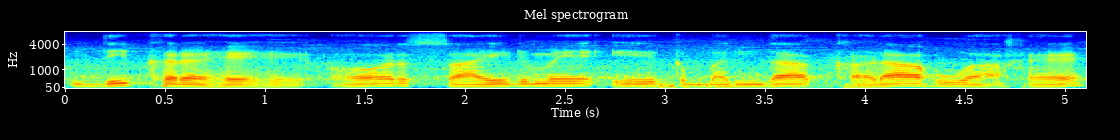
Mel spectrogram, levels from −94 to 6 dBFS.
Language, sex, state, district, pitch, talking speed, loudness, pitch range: Hindi, male, Maharashtra, Mumbai Suburban, 105 Hz, 130 wpm, -18 LUFS, 100-115 Hz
